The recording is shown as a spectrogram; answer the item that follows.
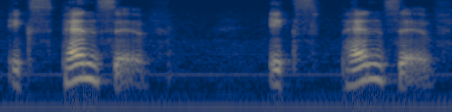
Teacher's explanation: The second syllable. Expensive. The pen is jumping up.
